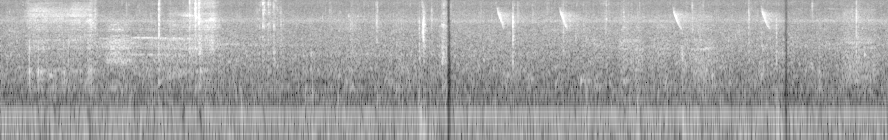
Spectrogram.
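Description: Small cracks and crunches of a cooked stone crab's shell being bitten and picked apart by hand, with several short high falling bird chirps in the second half.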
